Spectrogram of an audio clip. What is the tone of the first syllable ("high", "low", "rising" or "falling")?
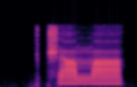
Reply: low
